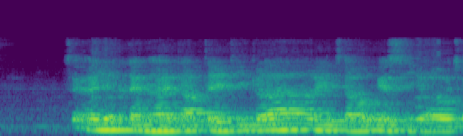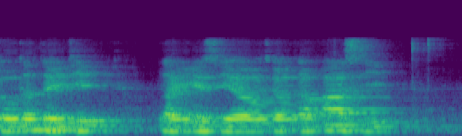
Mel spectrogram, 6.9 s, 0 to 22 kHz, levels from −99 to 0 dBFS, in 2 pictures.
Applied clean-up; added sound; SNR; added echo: neural separator model SepFormer DNS4.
